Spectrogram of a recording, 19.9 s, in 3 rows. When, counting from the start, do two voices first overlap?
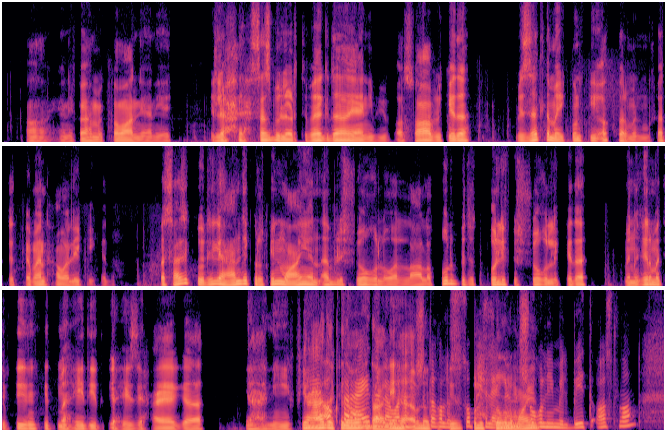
16 s

